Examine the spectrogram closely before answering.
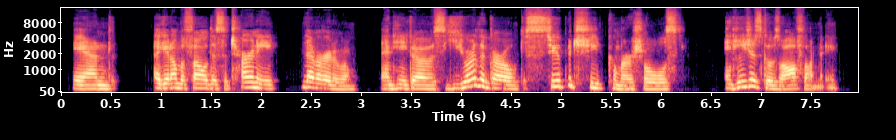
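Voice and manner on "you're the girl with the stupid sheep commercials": ordinary delivery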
